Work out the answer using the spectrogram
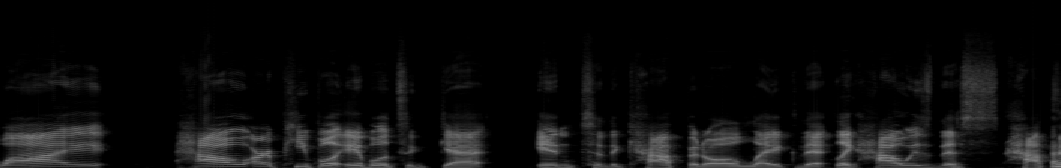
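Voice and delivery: ordinary delivery

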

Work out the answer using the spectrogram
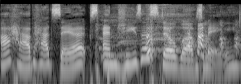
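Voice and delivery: put-on Southern accent from Nashville. Asked by a co-host for an impression, doing Hannah's accent. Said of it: "Can we get a little impression?".

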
